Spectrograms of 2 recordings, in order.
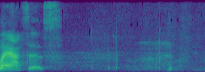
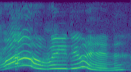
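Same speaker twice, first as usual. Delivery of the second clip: startled, pitched way up; surprised high whoa; 9 semitones higher than usual. Real, not acted. Mother startled as toddler climbs on her, high whoa. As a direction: gasp of delight, rising high.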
